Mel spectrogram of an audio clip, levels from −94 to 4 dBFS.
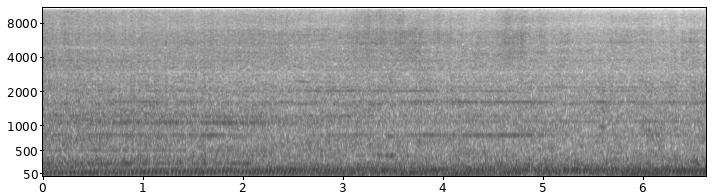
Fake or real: real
